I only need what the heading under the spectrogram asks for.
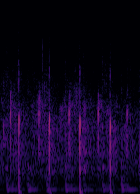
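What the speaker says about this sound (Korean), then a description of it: "우리 박수 한번 해요" A small congregation at a Sunday church service claps in a brief, sparse, even rhythm. The claps are quiet and somewhat distant in the room.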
